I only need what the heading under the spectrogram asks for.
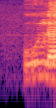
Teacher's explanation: کھڑا مزبر لا، اولا حمزہ زیر ای، کاف زبر کا، اولائک، یہ 4 الف تک ہمیں کھینچنا ہے، یہ مد متصل ہے اور اس واو کو نہیں پڑھیں گے۔ اولائک، ہا پیش ہو،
